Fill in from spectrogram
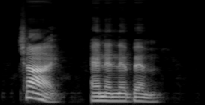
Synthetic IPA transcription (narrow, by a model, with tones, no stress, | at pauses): t͡ʃa˦˨j | e˦ne˨ne˨be˦m̩˦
